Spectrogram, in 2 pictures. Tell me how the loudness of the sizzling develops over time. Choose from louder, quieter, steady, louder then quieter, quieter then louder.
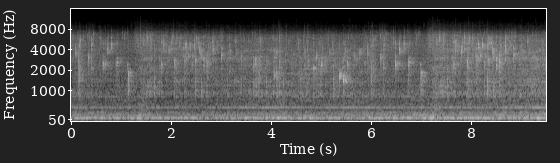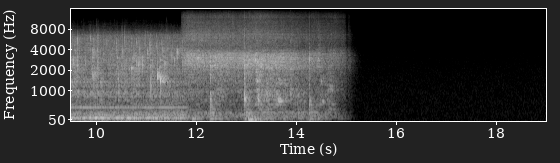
louder.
